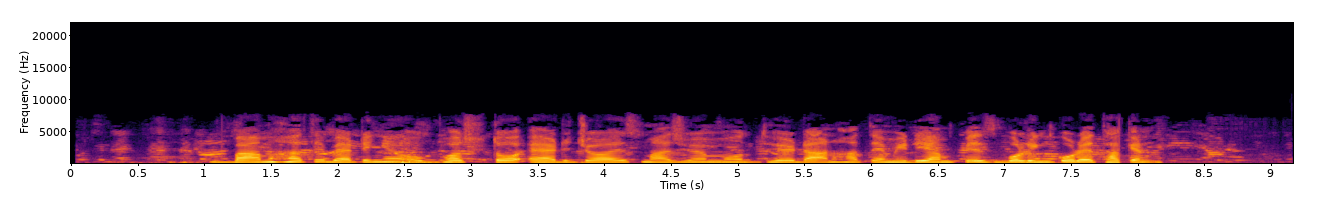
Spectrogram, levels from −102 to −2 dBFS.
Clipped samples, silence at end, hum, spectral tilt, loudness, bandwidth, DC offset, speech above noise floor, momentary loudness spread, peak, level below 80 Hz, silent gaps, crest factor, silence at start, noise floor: under 0.1%; 0.4 s; none; -7 dB/octave; -19 LUFS; 7.4 kHz; under 0.1%; 28 dB; 12 LU; -2 dBFS; -48 dBFS; none; 18 dB; 0.05 s; -46 dBFS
